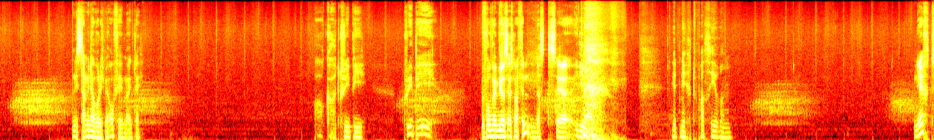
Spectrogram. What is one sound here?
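Heavy footsteps thud softly on the ground.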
